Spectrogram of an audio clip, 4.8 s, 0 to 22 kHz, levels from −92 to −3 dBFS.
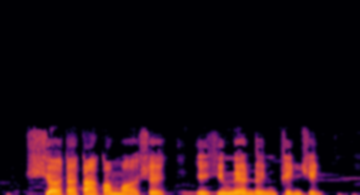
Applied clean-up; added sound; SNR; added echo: classical method Wiener filter.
